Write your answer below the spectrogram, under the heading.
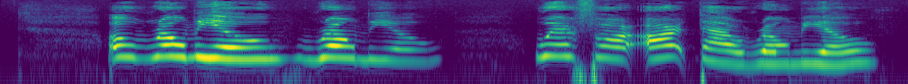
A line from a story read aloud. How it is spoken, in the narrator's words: cried the girl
